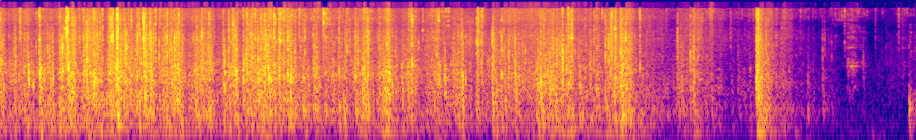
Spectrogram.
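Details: Indoor crinkling and rustling noises, dense at first and then thinning into scattered clicks, with no animal sound heard.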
